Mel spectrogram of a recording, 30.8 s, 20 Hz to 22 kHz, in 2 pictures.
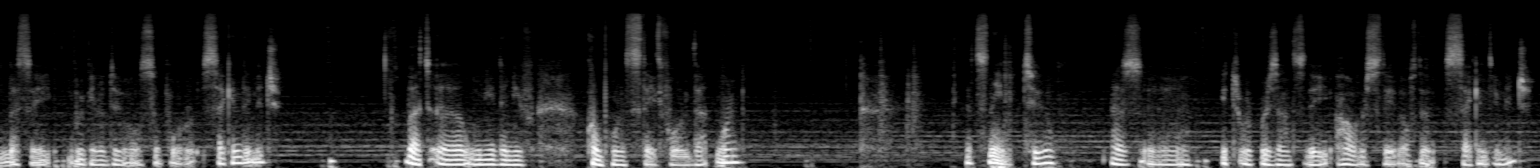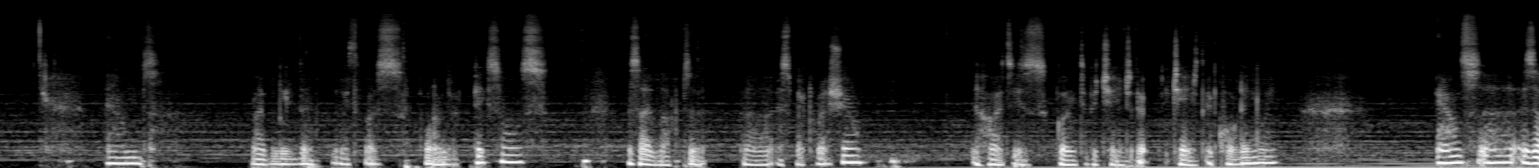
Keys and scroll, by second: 9.4 2, 9.8 Return, 17.8-18.5 typing, 19.4 Return.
